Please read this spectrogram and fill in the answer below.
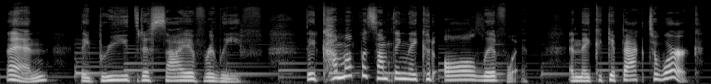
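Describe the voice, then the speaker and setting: A woman hosting a podcast, reading scripted narration with a clear storytelling delivery. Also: medium pitch. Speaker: podcast host.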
